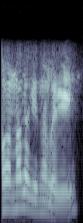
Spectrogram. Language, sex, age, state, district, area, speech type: Assamese, male, 45-60, Assam, Goalpara, urban, conversation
